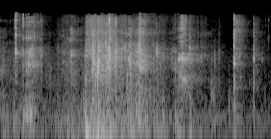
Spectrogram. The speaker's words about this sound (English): The only thing I will say about taro chips is that you have to be really careful how you crunch them because they will break into small little bits and stab you in your gums.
